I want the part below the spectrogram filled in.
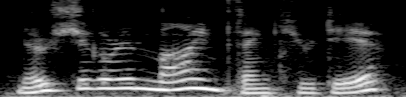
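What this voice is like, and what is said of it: Strong Welsh accent. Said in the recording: “She would call out in a strong Welsh accent,”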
